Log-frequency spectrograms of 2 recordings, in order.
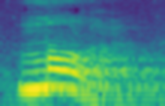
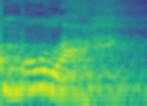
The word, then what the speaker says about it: molar: Molar. Você não fala molar, você fala molar. Então, o que acontece? Esse AR vai se transformar num schwa.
